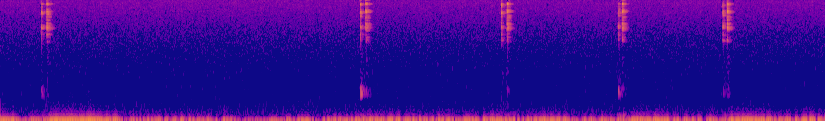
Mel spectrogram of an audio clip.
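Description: Computer mouse clicking: five single clicks, spaced a second or more apart, over a faint low hum.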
